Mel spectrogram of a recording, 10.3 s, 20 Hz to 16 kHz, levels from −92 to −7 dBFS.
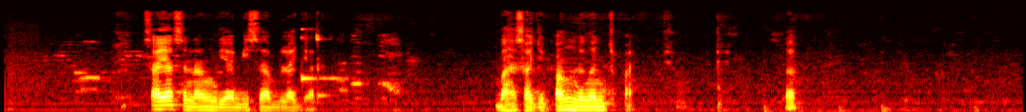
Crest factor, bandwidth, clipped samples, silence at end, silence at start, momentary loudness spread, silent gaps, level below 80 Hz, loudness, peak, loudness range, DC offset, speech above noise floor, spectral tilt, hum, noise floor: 22 dB; 11.5 kHz; under 0.1%; 1.4 s; 0.75 s; 23 LU; none; -52 dBFS; -23 LUFS; -4 dBFS; 13 LU; under 0.1%; 41 dB; -6.5 dB/octave; none; -62 dBFS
